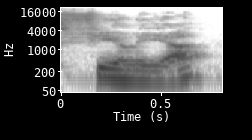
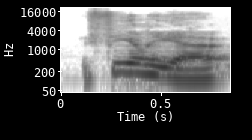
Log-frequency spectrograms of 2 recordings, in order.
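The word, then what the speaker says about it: φιλία: form of love in the greek language is philia p h i l i a um which could be translated friendship but it you know there are friends and then they're friends um philia means a deep seated long-lasting loyal friendship the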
